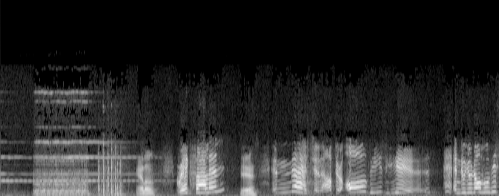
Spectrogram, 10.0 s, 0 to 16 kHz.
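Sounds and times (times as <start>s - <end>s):
telephone bell ringing: 0.0s - 3.3s
speech: 2.8s - 9.9s.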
